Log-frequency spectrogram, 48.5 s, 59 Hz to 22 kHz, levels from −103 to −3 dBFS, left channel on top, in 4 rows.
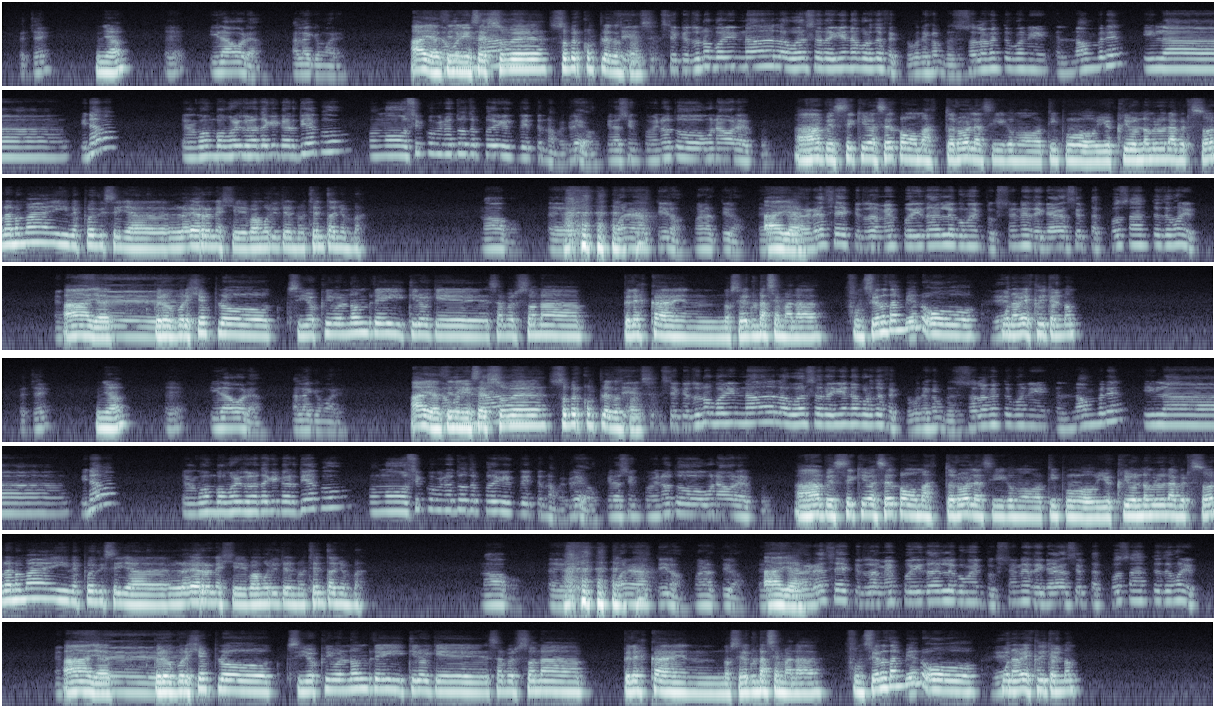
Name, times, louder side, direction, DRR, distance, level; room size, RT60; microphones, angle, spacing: voice 1, 0.9-1.3 4.1-6.4 20.1-27.9 29.9-30.7 31.9-32.3 37.0-37.5 37.9-42.2 42.6-44.6 44.8-46.1 46.4-47.1, right 1 dB, ahead, 0.4 m, -19 dB
voice 2, 2.1-2.6 2.9-3.4 4.3-5.4 6.2-13.2 13.9-19.6 20.0-20.3 23.1-23.2 27.4-27.6 29.0-29.4 29.7-30.1 30.4-35.1 35.3-36.2 36.9-38.4 46.3-47.0, left 1 dB, 20° left, 1.2 m, -31 dB
4.2 x 2.5 x 2.2 m
head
